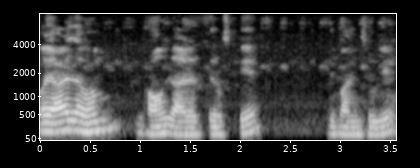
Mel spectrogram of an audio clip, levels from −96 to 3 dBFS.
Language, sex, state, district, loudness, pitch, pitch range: Hindi, male, Uttar Pradesh, Jyotiba Phule Nagar, -18 LUFS, 130 Hz, 120-165 Hz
